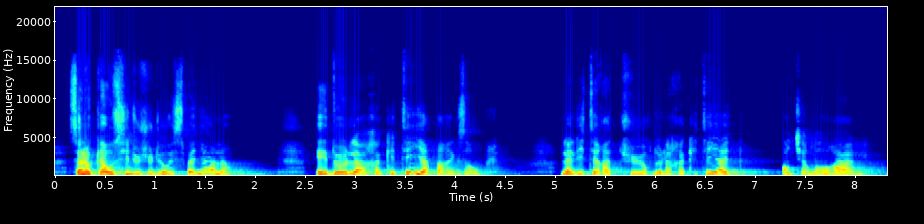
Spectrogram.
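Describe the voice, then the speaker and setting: Dark and mellow in tone, a woman's fairly high voice moves with lively intonation at a moderate pace. Long, frequent pauses break up her speech. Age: 60s. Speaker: linguistics professor. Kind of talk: interview.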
